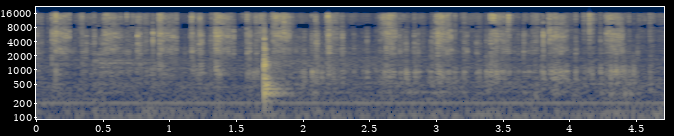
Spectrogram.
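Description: Ratchet wrench clicking in quick runs as a bolt on a crankcase ventilation filter housing is wound in, with one sharp metallic clink that rings briefly about two seconds in.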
